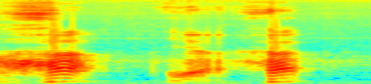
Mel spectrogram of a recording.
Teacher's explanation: A ya a beda kalau ha ya ha itu terdapat hembusan nafas · ha itu terdapat hembusan nafas sehingga mengharuskan pita suara autor as-sautiyah itu terbuka.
